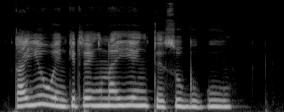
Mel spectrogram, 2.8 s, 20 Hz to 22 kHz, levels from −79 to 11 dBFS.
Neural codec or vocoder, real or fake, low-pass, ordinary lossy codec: vocoder, 44.1 kHz, 128 mel bands every 512 samples, BigVGAN v2; fake; 19.8 kHz; MP3, 96 kbps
